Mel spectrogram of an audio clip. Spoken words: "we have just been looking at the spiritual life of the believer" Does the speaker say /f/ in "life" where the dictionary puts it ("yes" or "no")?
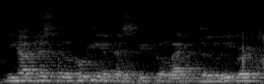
no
